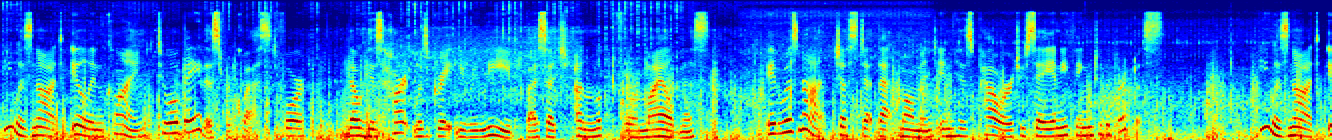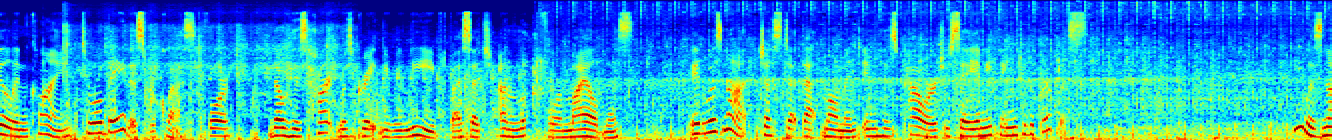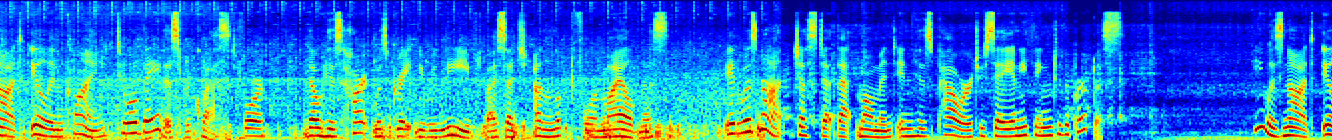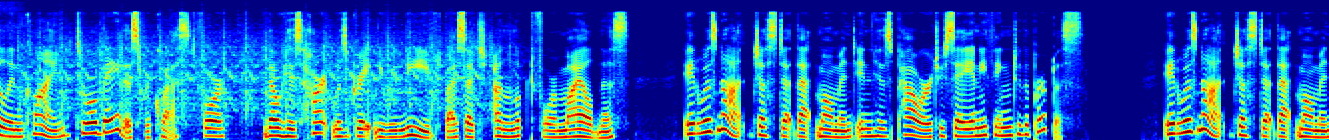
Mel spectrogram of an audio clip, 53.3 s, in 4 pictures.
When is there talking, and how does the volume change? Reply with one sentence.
You can hear the talking from 0.0 to 11.7 s, at a steady volume; from 12.6 to 24.2 s, at a steady volume; from 26.2 to 37.9 s, at a steady volume; from 39.1 to 50.8 s, at a steady volume; and briefly from 51.5 to 53.2 s.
